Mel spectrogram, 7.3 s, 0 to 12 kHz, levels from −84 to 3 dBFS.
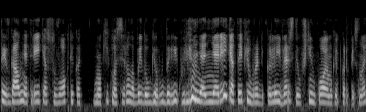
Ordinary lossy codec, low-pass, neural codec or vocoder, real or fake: AAC, 32 kbps; 7.2 kHz; none; real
